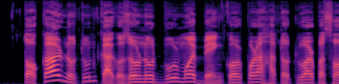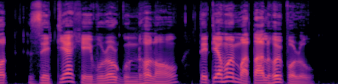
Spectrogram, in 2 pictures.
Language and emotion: Assamese, happy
